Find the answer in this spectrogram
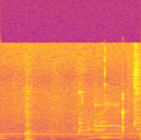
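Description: Near silence, with a faint steady tone and a few faint short electronic tones in the second half.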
